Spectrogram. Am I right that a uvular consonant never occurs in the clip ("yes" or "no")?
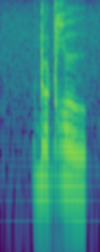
no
